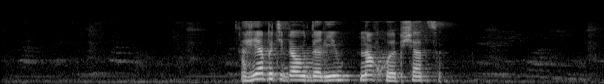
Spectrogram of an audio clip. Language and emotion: Russian, angry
